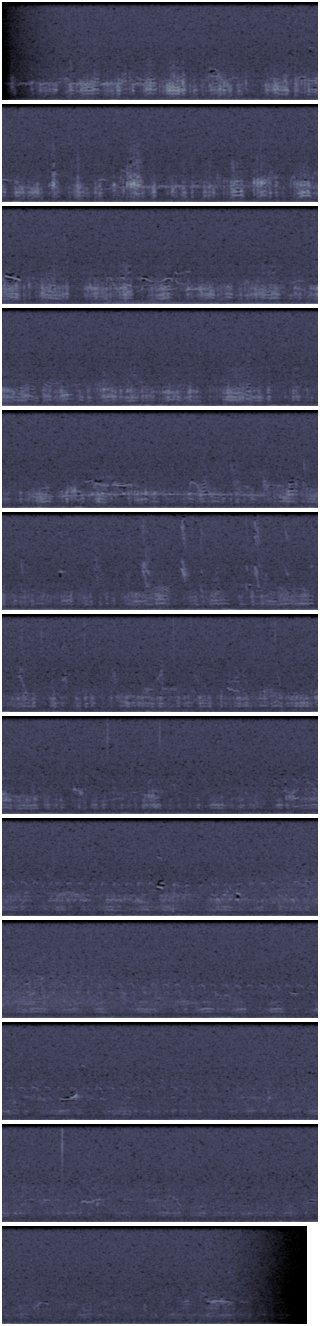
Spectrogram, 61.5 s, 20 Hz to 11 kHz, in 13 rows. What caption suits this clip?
Distant gaggle of Brent geese with wading bird song. Recorded on a windy winter afternoon near Skippers Island, Hamford Water Nature Reserve, Essex, Uk. Recorded with a Zoom H6 MSH-6 stereo mic on a windy winter (January) afternoon.
field-recording, essex, bird, Hamford-water-nature-reserve, ambience, zoom-h6, honking, flying-geese, Brent, birds, nature, flight, geese, Brent-geese, msh6, wading-birds, uk, outside-ambient, estuary, stereo, birdsong, h6, hamford-water, Hamfordwater, msh-6, England, ambi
